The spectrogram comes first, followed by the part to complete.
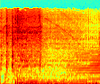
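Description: Film soundtrack: a loud, low mechanical rumble with hiss, which starts abruptly. Near the end a held brass note comes in over it.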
